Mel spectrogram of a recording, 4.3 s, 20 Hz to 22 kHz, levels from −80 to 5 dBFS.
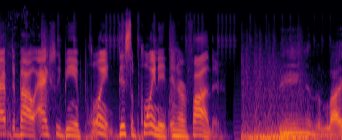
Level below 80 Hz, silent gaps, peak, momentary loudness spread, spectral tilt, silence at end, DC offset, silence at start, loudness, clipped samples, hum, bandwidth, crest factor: -50 dBFS; none; -8 dBFS; 6 LU; -5 dB/octave; 0 s; under 0.1%; 0 s; -24 LUFS; under 0.1%; none; 16.5 kHz; 16 dB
